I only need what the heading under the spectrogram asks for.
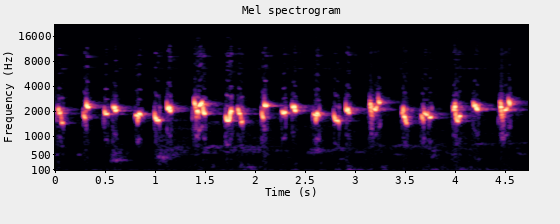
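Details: Quick 'ropel' dawn song of a sooty-headed bulbul, meant to make other bulbuls sing along; steady series of bright chirped notes, several per second, alternating rising and falling slurs.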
